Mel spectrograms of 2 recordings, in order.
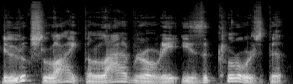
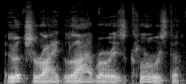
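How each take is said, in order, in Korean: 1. 문장을 느리게 읽습니다. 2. 문장을 빠르게 읽습니다. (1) "천천히 읽을게요" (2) "아, 빨리 읽었네"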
